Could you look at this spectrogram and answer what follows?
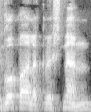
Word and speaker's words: Gopalakrishnan: how do you pronounce it how do you pronounce your your wife's name the whole thing is gopala chrishan but people call me by the first five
